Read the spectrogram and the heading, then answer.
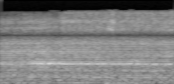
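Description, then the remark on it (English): A subway train on a morning commute, partly on the Red Line, rolls along the rails with a steady, loud rumbling roar and a faint high whine running through it, heard from inside the car with no voices. “We ride along with her on her morning commute. Part of it is on the red line.”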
